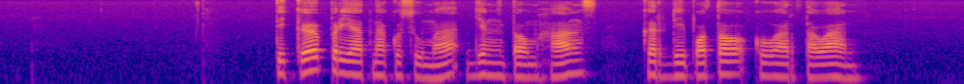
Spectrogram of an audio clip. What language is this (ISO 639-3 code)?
sun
